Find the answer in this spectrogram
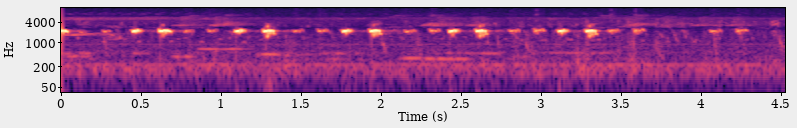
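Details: Night call of the rain quail (batair), kept as a hunting lure: a rapid, even string of short clear piping notes, some louder than others, repeated steadily, with a faint hum underneath.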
